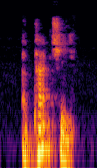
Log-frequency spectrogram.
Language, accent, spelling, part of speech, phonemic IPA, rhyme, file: English, Southern England, Apache, proper noun / noun, /əˈpæ.t͡ʃi/, -ætʃi, LL-Q1860 (eng)-Apache.wav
